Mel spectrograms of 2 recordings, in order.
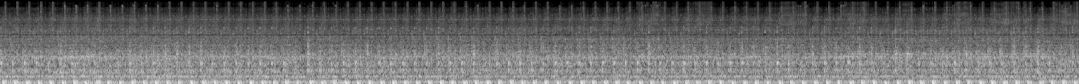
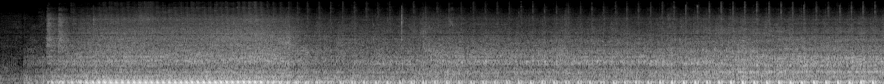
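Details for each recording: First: Honda Vario 125 idling: sharp, regular tak-tak-tak knock about three per second that vanishes when revved; possibly loose rollers bouncing in the CVT front pulley roller housing. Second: Honda Vario 125 after CVT work with cover reinstalled: short rev then even steady idle, no ticking or knocking; idle tok-tok noise 100% gone after repair.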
